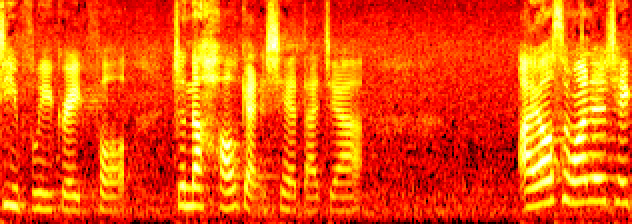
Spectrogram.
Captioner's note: non-english speech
